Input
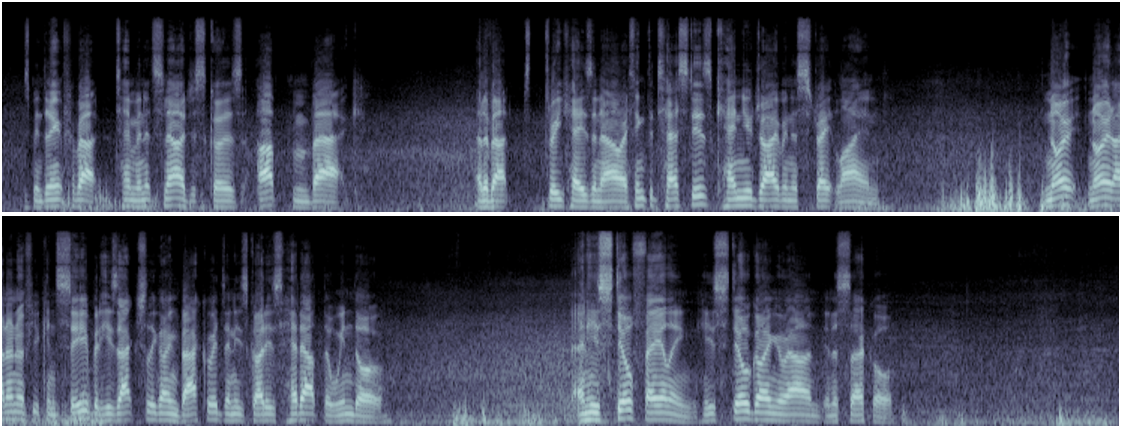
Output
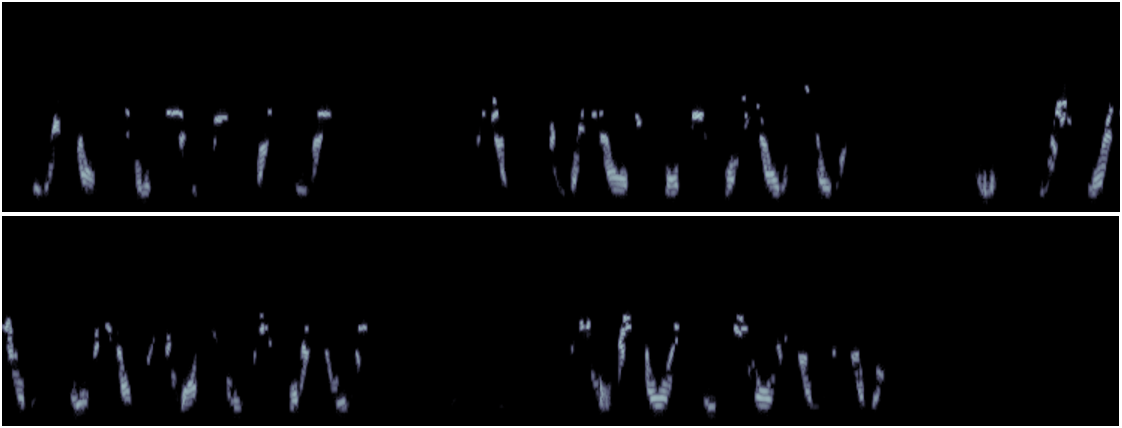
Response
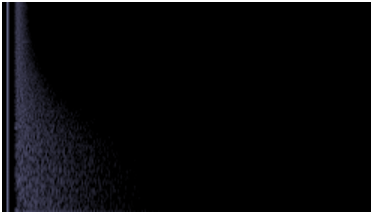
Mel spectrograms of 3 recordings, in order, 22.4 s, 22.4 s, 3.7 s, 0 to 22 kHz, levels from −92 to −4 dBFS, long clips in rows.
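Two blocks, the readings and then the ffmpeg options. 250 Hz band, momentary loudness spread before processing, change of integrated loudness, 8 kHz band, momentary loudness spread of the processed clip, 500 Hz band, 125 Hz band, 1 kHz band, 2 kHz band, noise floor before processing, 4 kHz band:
under -35 dB, 17 LU, -12.0 dB, under -40 dB, 17 LU, -18.0 dB, under -40 dB, -16.5 dB, -7.5 dB, -51 dBFS, -9.5 dB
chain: -filter_complex "[0:a]afftfilt=real='re*gte(hypot(re,im),0.0891)':imag='im*gte(hypot(re,im),0.0891)':win_size=1024:overlap=0.75,firequalizer=gain_entry='entry(130,0);entry(400,-20);entry(930,-23);entry(2200,-12)':delay=0.05:min_phase=1,acrossover=split=110|2000[a][b][c];[a]alimiter=level_in=9.5dB:limit=-24dB:level=0:latency=1:release=182,volume=-9.5dB[d];[d][b][c]amix=inputs=3:normalize=0,crystalizer=i=9:c=0,aresample=16000,asoftclip=type=hard:threshold=-18.5dB,aresample=44100,acontrast=49,afftfilt=real='re*between(b*sr/1024,510*pow(3200/510,0.5+0.5*sin(2*PI*1.9*pts/sr))/1.41,510*pow(3200/510,0.5+0.5*sin(2*PI*1.9*pts/sr))*1.41)':imag='im*between(b*sr/1024,510*pow(3200/510,0.5+0.5*sin(2*PI*1.9*pts/sr))/1.41,510*pow(3200/510,0.5+0.5*sin(2*PI*1.9*pts/sr))*1.41)':win_size=1024:overlap=0.75,volume=1dB"

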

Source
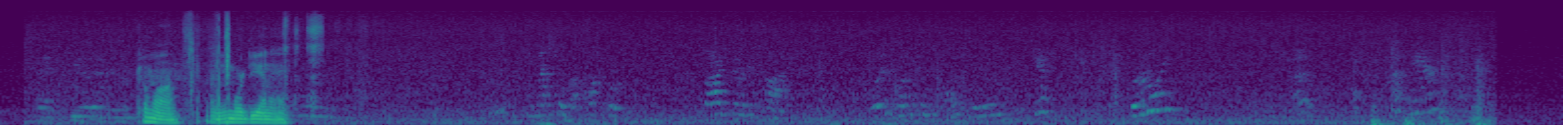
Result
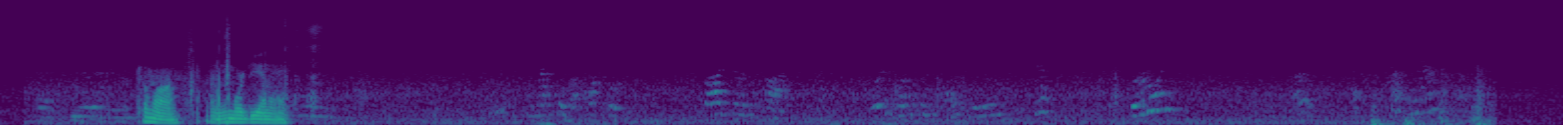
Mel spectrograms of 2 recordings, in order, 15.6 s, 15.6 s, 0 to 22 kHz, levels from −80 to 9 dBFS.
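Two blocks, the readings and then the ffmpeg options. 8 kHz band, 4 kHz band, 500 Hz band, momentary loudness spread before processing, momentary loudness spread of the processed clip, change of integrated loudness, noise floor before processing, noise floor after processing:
-25.5 dB, under -20 dB, -4.5 dB, 25 LU, 24 LU, -5.5 dB, -60 dBFS, -66 dBFS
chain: -af "firequalizer=gain_entry='entry(350,0);entry(1000,5);entry(3200,-20)':delay=0.05:min_phase=1,volume=-5.5dB"

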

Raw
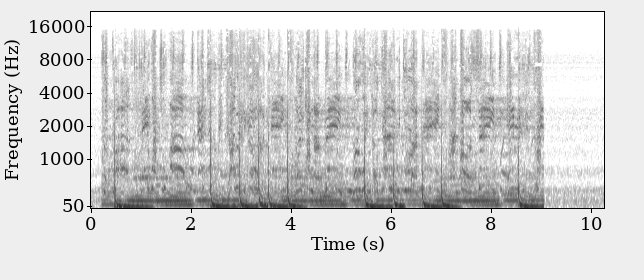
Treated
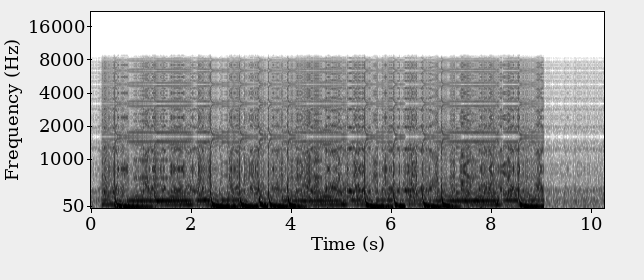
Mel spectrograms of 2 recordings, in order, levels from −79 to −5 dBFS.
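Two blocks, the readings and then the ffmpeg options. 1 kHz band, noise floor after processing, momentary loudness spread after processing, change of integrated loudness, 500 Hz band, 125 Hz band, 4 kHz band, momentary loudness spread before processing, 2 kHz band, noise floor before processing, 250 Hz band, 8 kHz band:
+21.5 dB, -30 dBFS, 5 LU, +20.0 dB, +23.5 dB, +21.5 dB, +15.0 dB, 3 LU, +15.5 dB, -54 dBFS, +22.0 dB, +12.5 dB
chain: -af "highshelf=f=4.1k:g=-9,aresample=16000,acrusher=samples=10:mix=1:aa=0.000001,aresample=44100,alimiter=level_in=26dB:limit=-1dB:release=50:level=0:latency=1,volume=-1dB"

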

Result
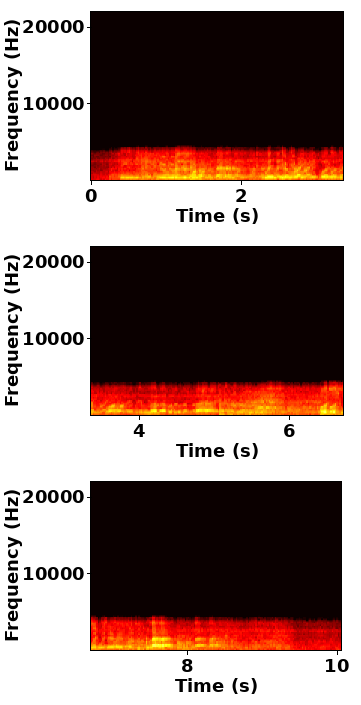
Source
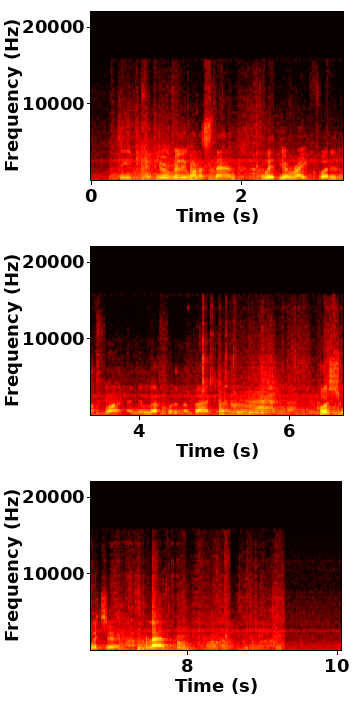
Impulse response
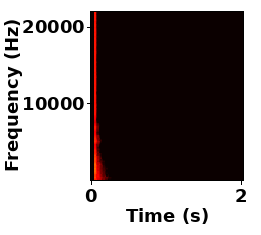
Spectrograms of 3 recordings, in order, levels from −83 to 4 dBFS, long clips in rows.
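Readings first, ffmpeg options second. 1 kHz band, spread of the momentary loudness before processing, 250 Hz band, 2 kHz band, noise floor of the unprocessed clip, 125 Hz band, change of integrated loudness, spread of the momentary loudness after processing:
+3.0 dB, 15 LU, +2.0 dB, +3.5 dB, -51 dBFS, +2.5 dB, +3.0 dB, 16 LU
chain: -filter_complex "[0:a]aecho=1:1:108|122|583|770:0.398|0.562|0.266|0.224,asplit=2[a][b];[1:a]atrim=start_sample=2205[c];[b][c]afir=irnorm=-1:irlink=0,volume=-18dB[d];[a][d]amix=inputs=2:normalize=0,aresample=8000,aresample=44100"

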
